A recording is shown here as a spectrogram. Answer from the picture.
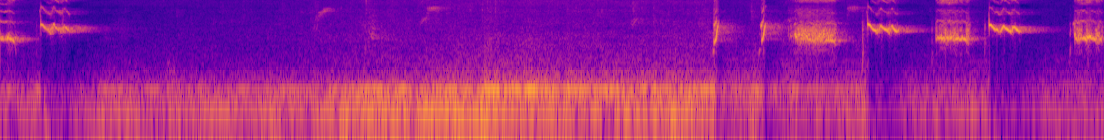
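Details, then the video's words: Brown-breasted Bulbul (cucak cungkok), a tutor voice for magpie-robins: one chirp, then a long quiet gap with soft low background noise, then a tight burst of sharp, whistled chirps. "fariasi suara cungko buat masteran murai"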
